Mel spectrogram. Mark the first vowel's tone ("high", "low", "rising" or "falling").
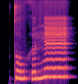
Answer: low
